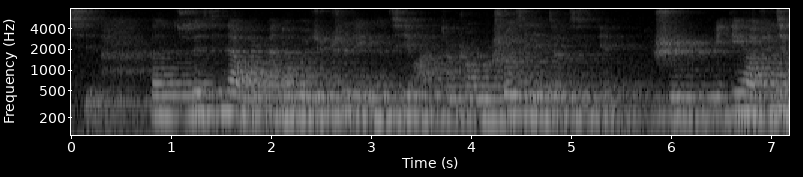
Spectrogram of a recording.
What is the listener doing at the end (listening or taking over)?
taking over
